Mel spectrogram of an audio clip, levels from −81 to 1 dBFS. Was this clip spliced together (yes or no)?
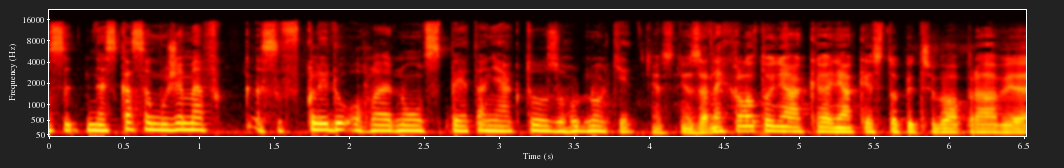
yes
